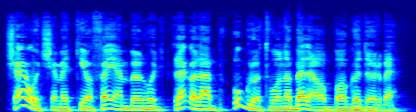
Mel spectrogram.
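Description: A man's voice: mid-range voice, lively intonation, close to an everyday voice. A man reading an audiobook voices a chatty, rattled male army driver.

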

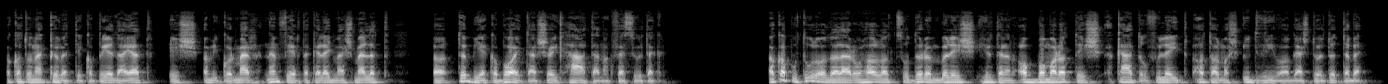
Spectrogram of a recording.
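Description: A man reading a war novel aloud as narrator, steady and dramatic. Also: sits low. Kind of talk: audiobook narration.

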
